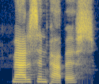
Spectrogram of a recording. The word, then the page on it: Madison Pappas: female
